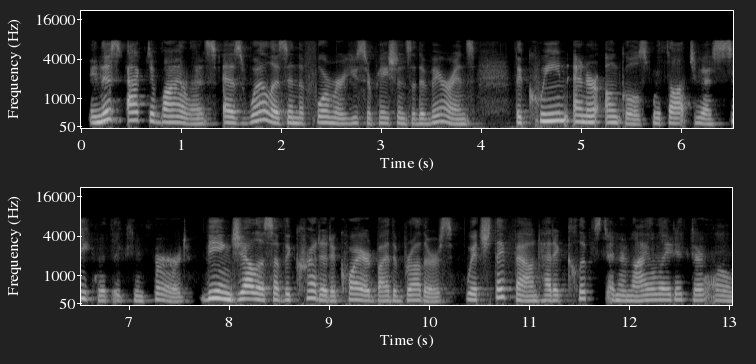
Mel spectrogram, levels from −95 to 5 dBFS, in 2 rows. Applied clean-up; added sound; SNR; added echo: neural mask model Resemble Enhance denoiser.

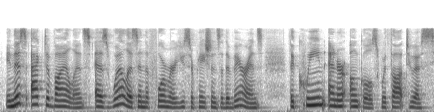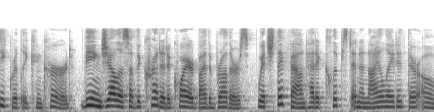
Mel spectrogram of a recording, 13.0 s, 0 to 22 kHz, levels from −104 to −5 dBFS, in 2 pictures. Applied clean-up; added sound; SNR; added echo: none; none; none; none.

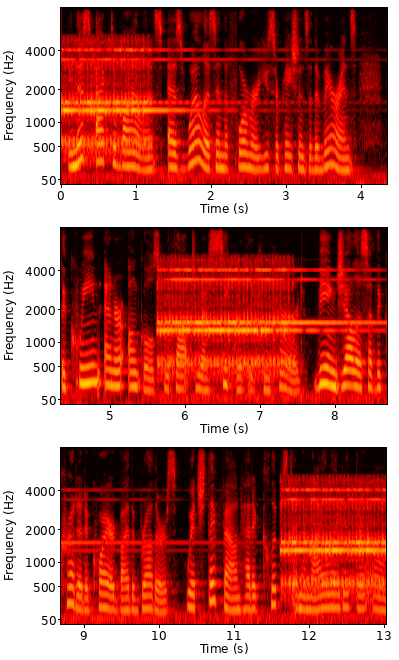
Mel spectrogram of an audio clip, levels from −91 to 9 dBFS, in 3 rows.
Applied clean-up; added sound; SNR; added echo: none; Telephone; -1 dB; none.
